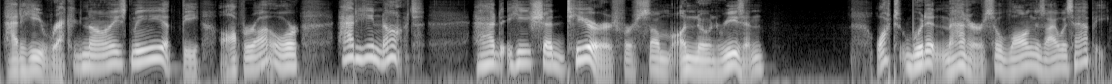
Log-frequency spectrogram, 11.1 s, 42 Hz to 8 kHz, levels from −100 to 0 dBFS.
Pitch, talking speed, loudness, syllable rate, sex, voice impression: 130 Hz, 155 wpm, -21 LUFS, 4.4 syllables/s, male, masculine, adult-like, refreshing, sincere, elegant, slightly sweet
